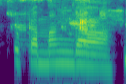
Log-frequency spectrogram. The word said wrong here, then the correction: Rancho Cucamonga: I don't even know if I pronounced that right. Yes. – Yeah. Rancho Cucamonga.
